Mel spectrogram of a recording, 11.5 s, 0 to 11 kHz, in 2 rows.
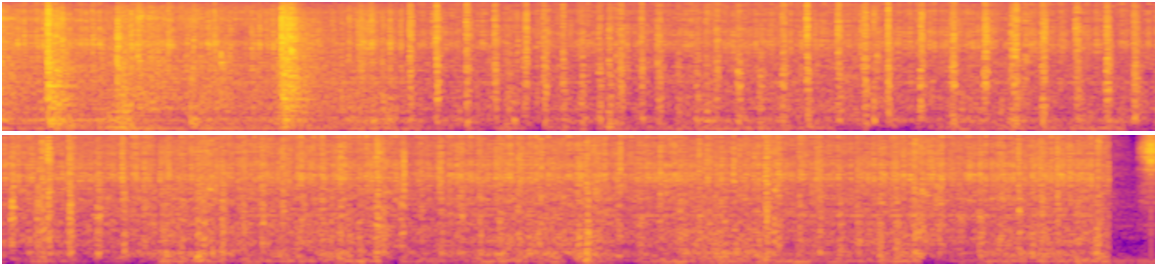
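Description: A RIDGID K400 drain snake auger spins its cable inside a 2-inch drain, with a continuous motor whir and a clattering, rattling cable noise that runs steadily throughout.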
